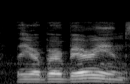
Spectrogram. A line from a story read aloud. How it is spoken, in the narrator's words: they cried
